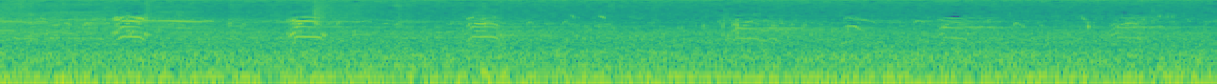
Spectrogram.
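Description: A bird calling in short, repeated pitched notes, about one a second, over a steady low rumble.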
